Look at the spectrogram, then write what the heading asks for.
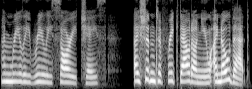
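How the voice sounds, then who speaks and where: A woman's voice: high voice, moderate pace, no room sound, voice pushed up, natural voice. A woman voicing an impulsive, emotional young woman, the heroine of a romance story, with emphatic delivery. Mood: apologetic. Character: impulsive, dramatic, apologetic young heroine in love.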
